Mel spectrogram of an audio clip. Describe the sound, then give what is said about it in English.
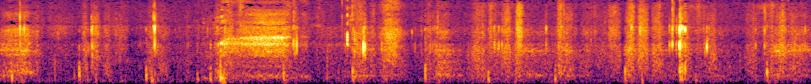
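Steady footsteps of a person walking outdoors at night with a dog following, each step a crisp crunchy thud at an even pace, over a soft hiss of background noise with no talking. “I just want to walk. The dog can follow me.”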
